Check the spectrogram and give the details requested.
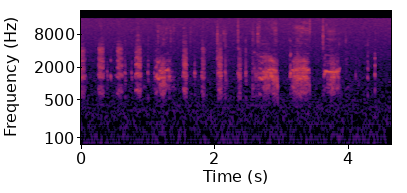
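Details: Red-legged partridge decoy, dawn 2023: spaced soft clicks mixed with several longer, harsher rasping calls, a few ending in a brief clear tone.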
